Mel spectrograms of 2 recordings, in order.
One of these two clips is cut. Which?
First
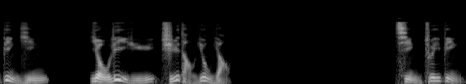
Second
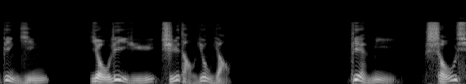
second; 1 cut; at 3.3 s

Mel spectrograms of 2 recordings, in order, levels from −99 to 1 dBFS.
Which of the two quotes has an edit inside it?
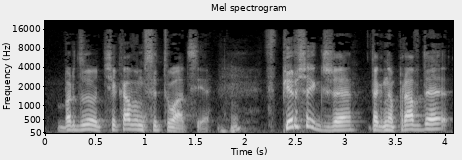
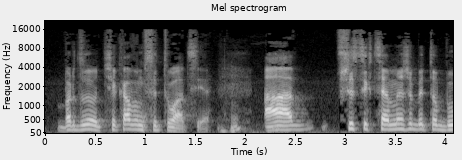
second; 1 cut; at 2.0 s

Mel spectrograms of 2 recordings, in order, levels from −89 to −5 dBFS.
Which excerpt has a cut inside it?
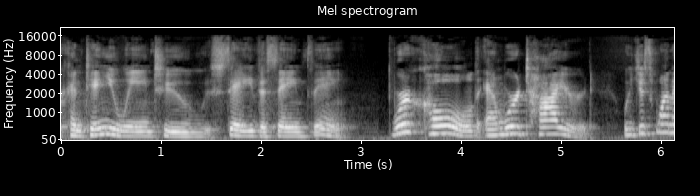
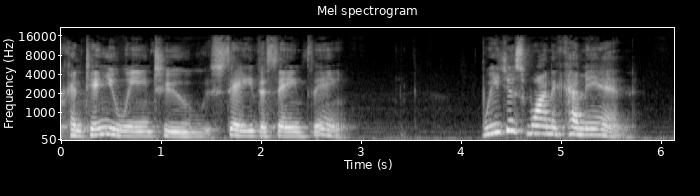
first; 1 cut; at 3.2 s

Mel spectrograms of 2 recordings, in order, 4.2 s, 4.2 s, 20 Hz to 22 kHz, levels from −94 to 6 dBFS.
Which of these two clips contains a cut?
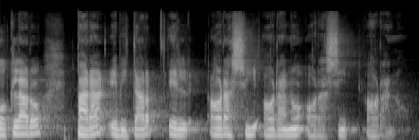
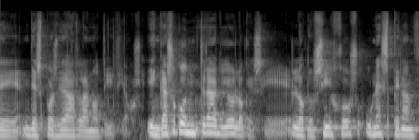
second; 2 cuts; at 1.4 s, 3.1 s

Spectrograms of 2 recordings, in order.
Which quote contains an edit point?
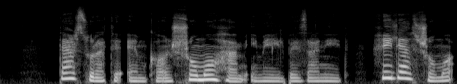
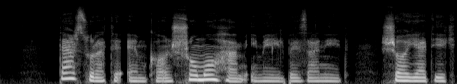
first; 1 cut; at 3.6 s

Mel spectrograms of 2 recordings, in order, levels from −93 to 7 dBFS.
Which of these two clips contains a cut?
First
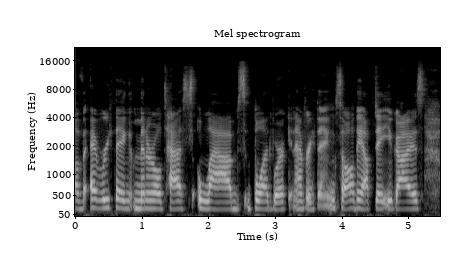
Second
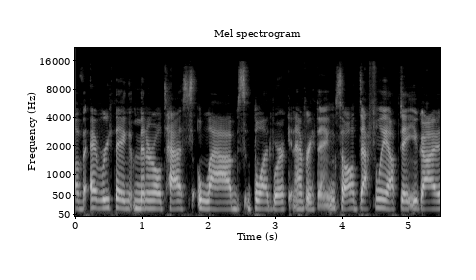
first; 1 cut; at 4.2 s

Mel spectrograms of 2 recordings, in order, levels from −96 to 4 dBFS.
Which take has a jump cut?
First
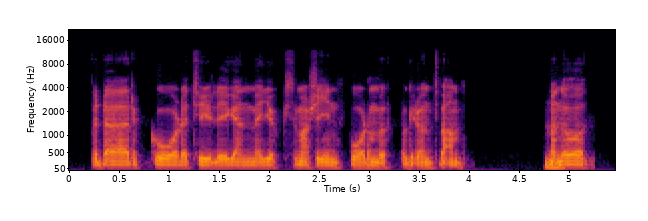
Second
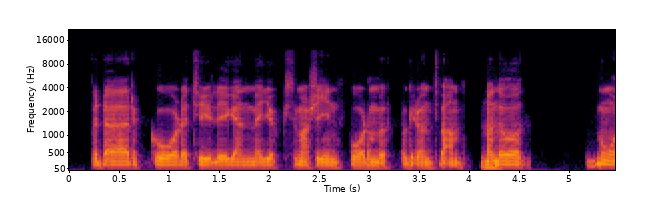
second; 1 cut; at 4.0 s

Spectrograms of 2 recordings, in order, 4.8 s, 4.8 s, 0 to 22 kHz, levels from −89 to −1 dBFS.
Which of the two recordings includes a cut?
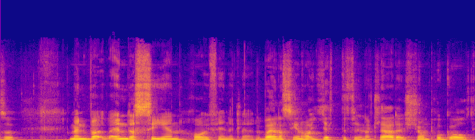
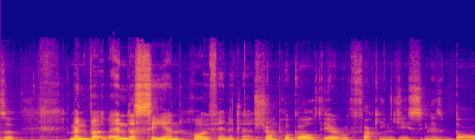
second; 1 cut; at 2.5 s

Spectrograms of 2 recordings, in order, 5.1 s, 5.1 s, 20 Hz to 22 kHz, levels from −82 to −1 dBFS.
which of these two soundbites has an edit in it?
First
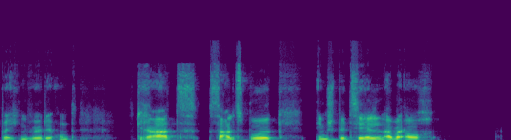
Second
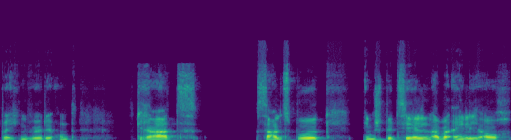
first; 2 cuts; at 2.0 s, 4.0 s

